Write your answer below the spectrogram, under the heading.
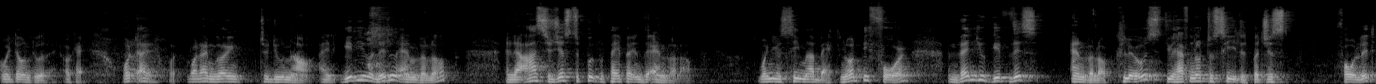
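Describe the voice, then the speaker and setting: With a German accent, this voice has a dark, mellow tone, very wide pitch swings and a fairly quick pace, with audible room echo. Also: man, medium pitch for a man. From Germany. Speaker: mentalist. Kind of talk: stage performance. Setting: stage with audience.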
